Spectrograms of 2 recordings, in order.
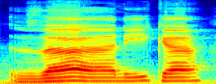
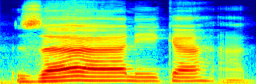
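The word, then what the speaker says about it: ذٰلِكَ: panjangkan dua harakat dalika hati-hati dalam pelafalannya hati-hati dalam pelafalan dalal Jangan dibaca dengan Zai jangan Zika bukan dia bukan huruf dza bukan dengan bacaan Zai di sini tidak dibaca dengan Zai akan tetapi dengan dalal ujung lidahnya menempel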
